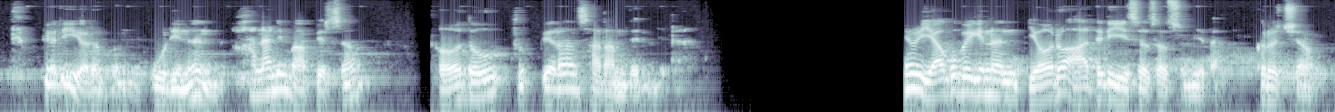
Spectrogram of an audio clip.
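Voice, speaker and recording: A middle-aged man preaching a sermon, telling a personal story earnestly and rising higher and louder to stress key points. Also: a little hiss or hum. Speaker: pastor. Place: church sanctuary.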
